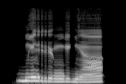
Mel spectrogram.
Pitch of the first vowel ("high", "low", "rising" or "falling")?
high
